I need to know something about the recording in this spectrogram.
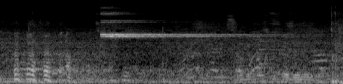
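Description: A referee's whistle blows a short sharp blast.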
